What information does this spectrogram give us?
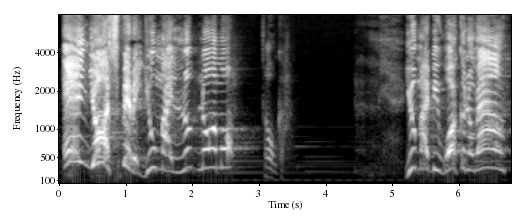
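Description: High, bright-voiced shouting preacher. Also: male voice. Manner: alternates shouting with quiet fast asides. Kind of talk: sermon. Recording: music under voice in a long-reverb hall.

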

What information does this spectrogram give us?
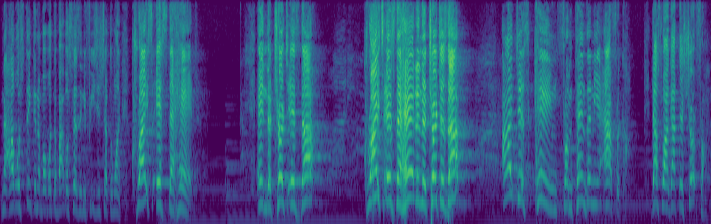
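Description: A man delivers a sermon in a very high, bright voice. He drops into rapid, quieter asides, then climbs back into shouting. He is heard in a long-reverb hall with soft music underneath. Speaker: preacher.

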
